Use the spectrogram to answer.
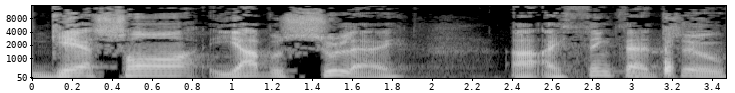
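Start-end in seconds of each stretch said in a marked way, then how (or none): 0.0-1.9 showy French-accented pronunciation of a name. Grandstanding while saying a name, French accent on the name. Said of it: "maybe I'm sort of grandstanding here with a French accent".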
